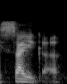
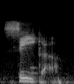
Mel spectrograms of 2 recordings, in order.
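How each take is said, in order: First: It is said the usual non-Australian way. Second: It is said the Australian way. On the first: This is how people outside Australia say it. "in Australia they don't say Sega" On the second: This is how people in Australia say it. "they say Sega"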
